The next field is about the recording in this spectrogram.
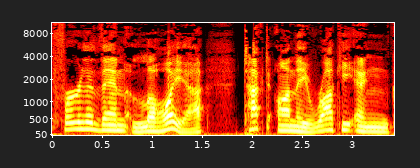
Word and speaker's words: La Jolla: I looked at it and thinking, oh, La Jolla, La Jolla, California. No, La Jolla.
